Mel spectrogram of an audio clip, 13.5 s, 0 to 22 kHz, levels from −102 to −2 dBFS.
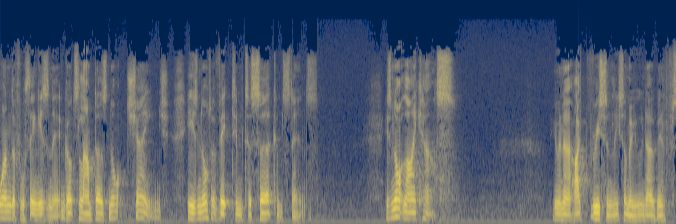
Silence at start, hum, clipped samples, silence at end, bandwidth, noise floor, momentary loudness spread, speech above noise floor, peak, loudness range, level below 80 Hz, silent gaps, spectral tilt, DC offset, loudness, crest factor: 0 s; none; under 0.1%; 0 s; 10 kHz; -51 dBFS; 13 LU; 32 dB; 0 dBFS; 4 LU; -48 dBFS; none; -5 dB/octave; under 0.1%; -20 LUFS; 20 dB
